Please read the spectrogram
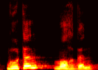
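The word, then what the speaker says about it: Guten Morgen: गुटन मोहगन। गुटन मोहगन। गुटन good के लिए निकला है और मॉर्निंग के लिए मोहगन।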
